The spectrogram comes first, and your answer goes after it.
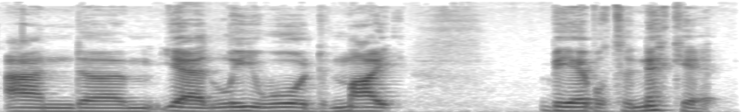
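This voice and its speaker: A man from Scotland giving a casual, excited post-fight review for his vlog, rambling with restarts. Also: mid-range voice, unhurried. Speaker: boxing vlogger.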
